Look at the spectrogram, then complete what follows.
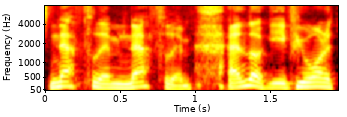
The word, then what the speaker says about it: Nephilim: Technically, brother, the eem in Nephilim is pronounced eem because it's plural.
